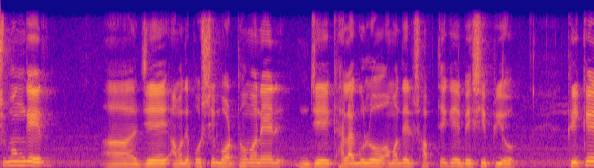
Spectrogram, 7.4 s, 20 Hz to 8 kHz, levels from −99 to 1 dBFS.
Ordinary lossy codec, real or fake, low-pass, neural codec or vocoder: none; real; 7.2 kHz; none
